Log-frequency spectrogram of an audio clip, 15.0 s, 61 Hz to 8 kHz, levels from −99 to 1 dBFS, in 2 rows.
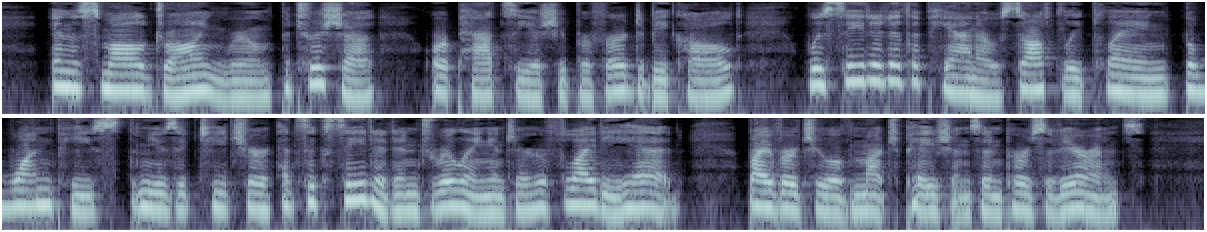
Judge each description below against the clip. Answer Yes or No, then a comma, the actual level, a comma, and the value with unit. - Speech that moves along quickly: No, average, 170 wpm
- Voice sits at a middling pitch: Yes, medium, 150 Hz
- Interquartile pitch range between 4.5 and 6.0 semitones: No, average, 3.9 semitones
